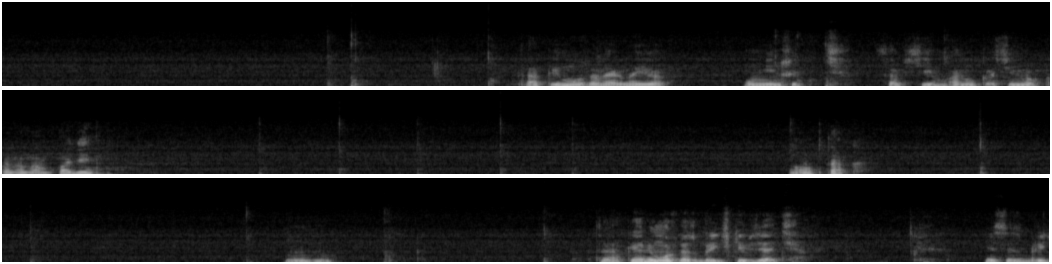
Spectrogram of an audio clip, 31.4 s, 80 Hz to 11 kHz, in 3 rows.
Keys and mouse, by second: 3.7-5.0 middle drag, 6.1-8.0 drag, 8.5-9.6 middle drag, 11.6 KP_7, 13.3 click, 15.0 click, 16.8-18.6 drag, 18.8-20.5 middle drag, 21.4-23.6 drag, 25.0-26.6 middle drag, 31.1-31.4 middle drag.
